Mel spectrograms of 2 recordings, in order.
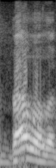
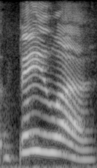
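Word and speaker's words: Bela: lot of people say Bella it's Baya that's the closest we could ever pronounce his name oh okay but yes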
